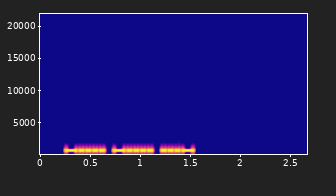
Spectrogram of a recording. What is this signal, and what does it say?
Morse code, heard as a keyed tone, about 34 wpm, 700 Hz. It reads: 66V
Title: All Cut Numbers - 3-Digit 35wpm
